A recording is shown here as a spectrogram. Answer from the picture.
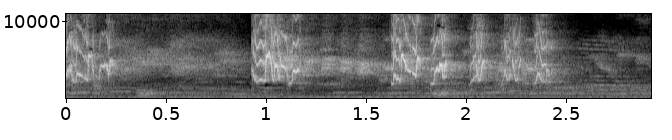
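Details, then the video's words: Learning young lovebird: a buzzy high burst, a quieter gap, then a loud harsh clustered outburst of chirps that fades to a thin trailing squeak. "Pancingan Lovebird Paud Belajar Bunyi Ampuh Langsung Nyaut"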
